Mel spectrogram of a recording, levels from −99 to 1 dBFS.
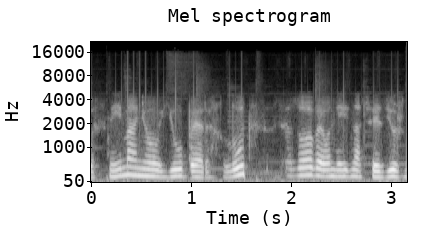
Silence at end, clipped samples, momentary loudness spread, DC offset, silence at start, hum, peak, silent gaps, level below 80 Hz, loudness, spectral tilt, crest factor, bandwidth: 0 s; under 0.1%; 5 LU; under 0.1%; 0 s; none; 0 dBFS; none; -38 dBFS; -14 LUFS; -8.5 dB/octave; 14 dB; 8.2 kHz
